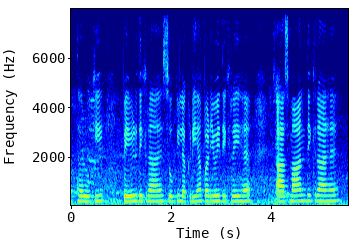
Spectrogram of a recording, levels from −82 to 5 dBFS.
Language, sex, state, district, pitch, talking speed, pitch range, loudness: Hindi, female, Bihar, Samastipur, 220 Hz, 185 wpm, 215-225 Hz, -32 LUFS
